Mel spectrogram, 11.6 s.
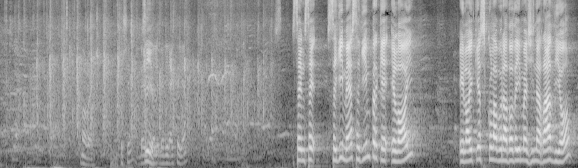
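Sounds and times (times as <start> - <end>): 
audience applause: 0.0 - 5.8
speech: 1.6 - 3.9, 5.9 - 8.4, 9.2 - 11.5.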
